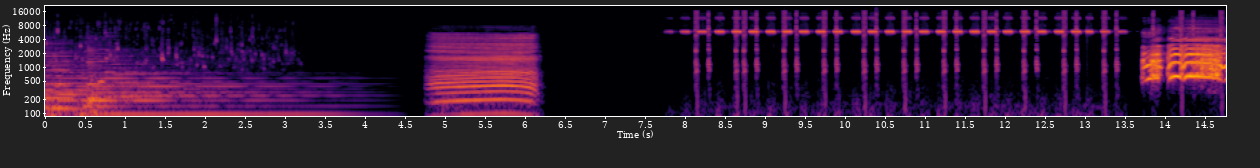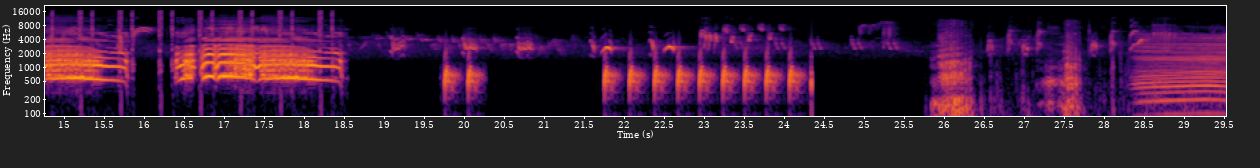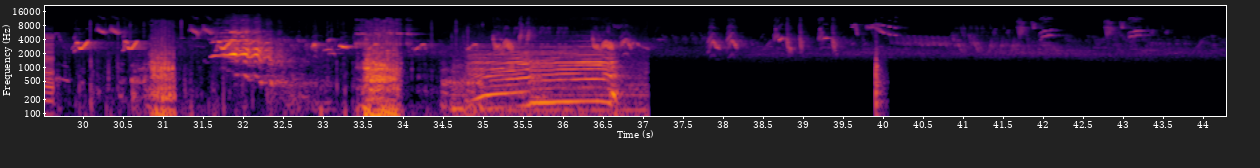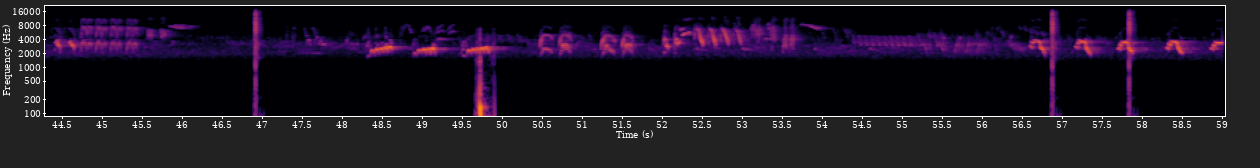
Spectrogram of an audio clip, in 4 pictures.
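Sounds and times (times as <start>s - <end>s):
cattle mooing: 4.8s - 6.3s, 28.4s - 29.7s, 34.5s - 37.1s
sharp clicks: 7.8s - 18.5s
birds chirping: 19.7s - 20.9s, 21.7s - 24.4s, 25.9s - 37.1s.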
